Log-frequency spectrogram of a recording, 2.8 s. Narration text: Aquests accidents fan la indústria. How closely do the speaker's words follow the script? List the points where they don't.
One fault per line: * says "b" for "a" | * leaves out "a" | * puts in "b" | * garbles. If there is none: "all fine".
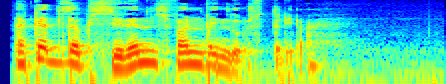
all fine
